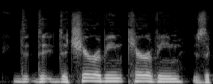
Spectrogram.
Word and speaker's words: cherubim: yeah so they were not the the cherubim Cara Veeam is the correct pronunciation in the Bible were not they were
